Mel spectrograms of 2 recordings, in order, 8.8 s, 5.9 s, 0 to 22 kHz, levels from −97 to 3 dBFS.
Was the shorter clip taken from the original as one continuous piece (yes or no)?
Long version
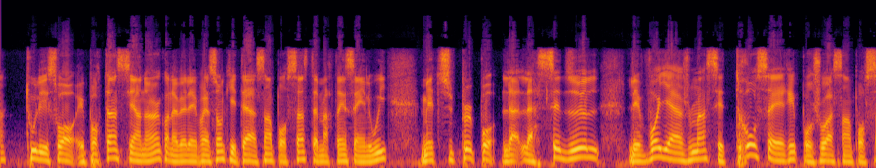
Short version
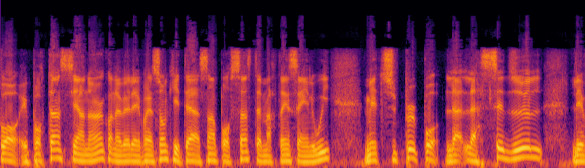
yes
